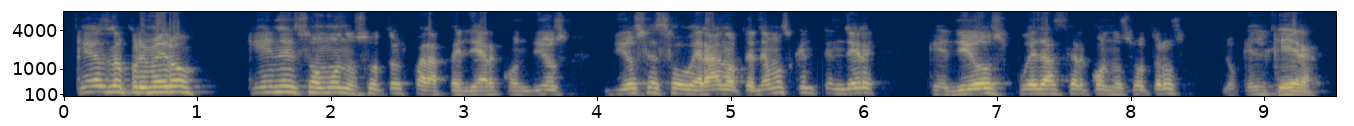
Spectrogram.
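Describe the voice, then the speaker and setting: Middle-aged man, emphatic sermon, fairly high voice, dull lo-fi audio. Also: no echo. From Mexico. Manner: emphatic, repetitive preaching with rhetorical questions to the congregation. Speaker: preacher. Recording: dull, dry lo-fi sound.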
